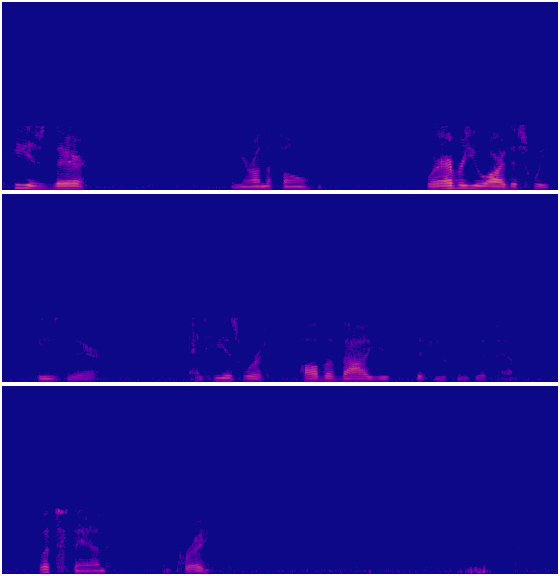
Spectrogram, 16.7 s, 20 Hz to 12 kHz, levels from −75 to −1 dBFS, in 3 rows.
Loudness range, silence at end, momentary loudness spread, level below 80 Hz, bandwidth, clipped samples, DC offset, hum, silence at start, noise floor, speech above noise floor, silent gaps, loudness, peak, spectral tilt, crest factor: 14 LU; 0.4 s; 22 LU; under -90 dBFS; 4.3 kHz; under 0.1%; under 0.1%; none; 0.1 s; -75 dBFS; 29 dB; none; -46 LUFS; -22 dBFS; -4.5 dB/octave; 28 dB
